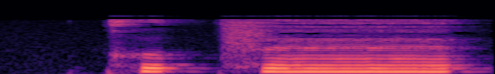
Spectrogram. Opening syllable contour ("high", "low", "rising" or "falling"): low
